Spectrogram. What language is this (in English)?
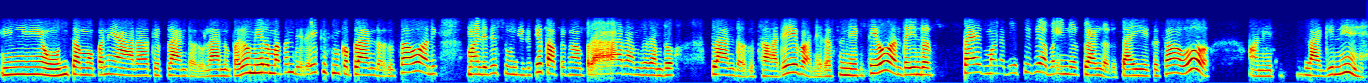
Nepali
